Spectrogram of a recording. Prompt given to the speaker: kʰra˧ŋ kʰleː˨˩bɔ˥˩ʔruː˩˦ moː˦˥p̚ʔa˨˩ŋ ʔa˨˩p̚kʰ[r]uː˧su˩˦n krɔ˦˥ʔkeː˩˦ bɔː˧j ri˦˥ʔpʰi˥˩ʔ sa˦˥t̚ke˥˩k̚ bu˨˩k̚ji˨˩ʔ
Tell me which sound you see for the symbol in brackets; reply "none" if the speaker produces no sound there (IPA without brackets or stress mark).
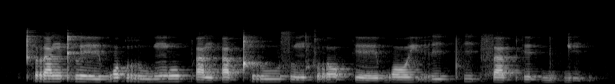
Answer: r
